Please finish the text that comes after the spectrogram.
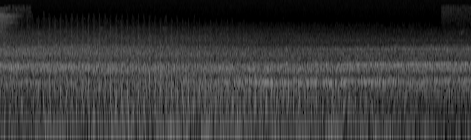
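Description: A helicopter flying over the region at the request of the Hayes police; its engine drones steadily with a dense, rapid rotor chop, loud, holding an even volume throughout with no voices.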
